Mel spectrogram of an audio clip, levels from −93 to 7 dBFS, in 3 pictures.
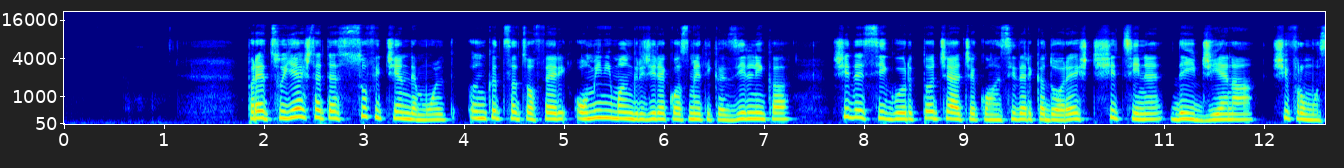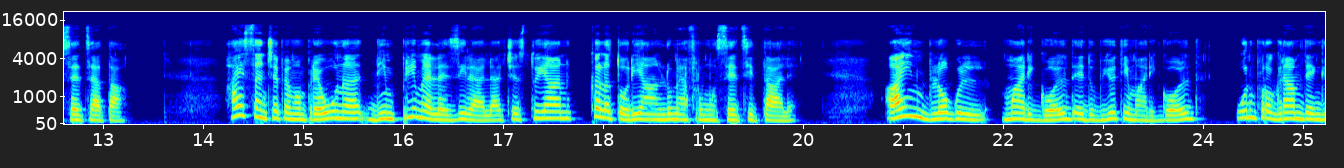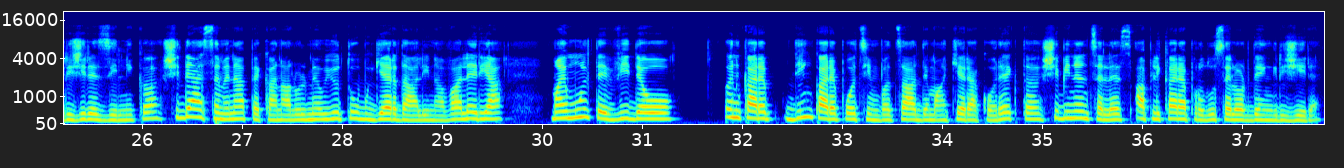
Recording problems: none

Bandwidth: 13.5 kHz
